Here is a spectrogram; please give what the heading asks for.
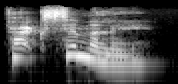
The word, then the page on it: facsimile: British English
